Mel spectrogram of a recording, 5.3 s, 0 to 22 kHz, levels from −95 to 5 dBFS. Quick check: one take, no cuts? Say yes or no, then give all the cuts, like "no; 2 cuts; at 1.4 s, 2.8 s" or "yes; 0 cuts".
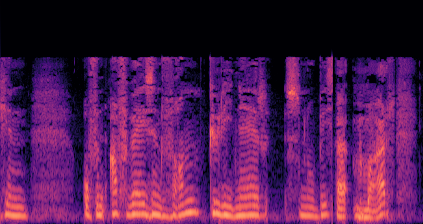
no; 2 cuts; at 2.6 s, 4.1 s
